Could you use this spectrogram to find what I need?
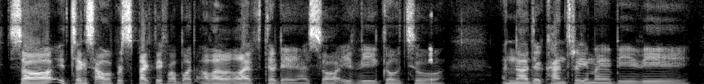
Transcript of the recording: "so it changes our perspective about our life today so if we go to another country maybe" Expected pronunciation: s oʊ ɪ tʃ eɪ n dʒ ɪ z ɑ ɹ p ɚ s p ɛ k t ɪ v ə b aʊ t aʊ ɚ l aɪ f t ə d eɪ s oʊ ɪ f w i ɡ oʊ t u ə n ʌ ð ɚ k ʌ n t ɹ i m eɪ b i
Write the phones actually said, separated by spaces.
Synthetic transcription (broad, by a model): s oʊ ɪ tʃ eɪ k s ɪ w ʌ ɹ p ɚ s p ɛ k t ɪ f ə b aʊ t aʊ ɚ l aɪ f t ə d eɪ s oʊ ɪ f w i ɡ oʊ t u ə n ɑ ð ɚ k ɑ n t ɹ i m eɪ b i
